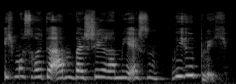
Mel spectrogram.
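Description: A woman's voice: extremely high pitch, steady tone, quick pace. An actress playing a young woman, a secretive and playful lover and accomplice, in a German radio play. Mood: conspiratorial.

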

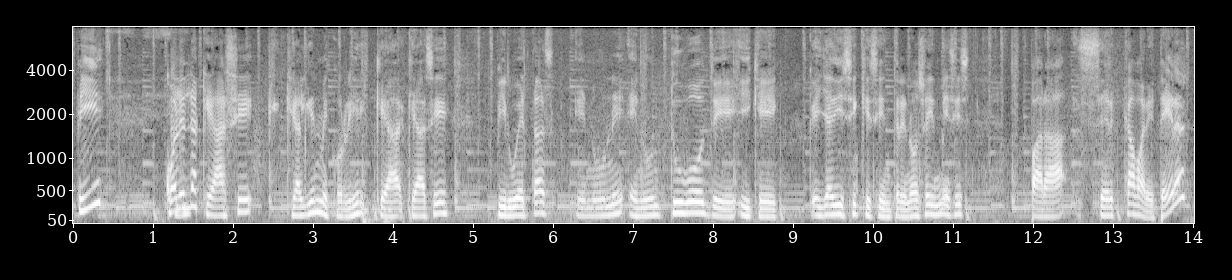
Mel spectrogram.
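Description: A man's voice: medium pitch, animated, slow, over music. A man hosting a radio show, chatting casually in a joking, teasing and opinionated way.

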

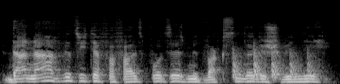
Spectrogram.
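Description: An actor playing a brisk, authoritative army doctor in a German radio drama, speaking formally and didactically. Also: male voice, mid-range voice, fairly even intonation, background noise, close to an everyday voice. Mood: clinical, assured. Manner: didactic, formal, clipped military address. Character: brisk, authoritative male army psychiatrist with major's rank.

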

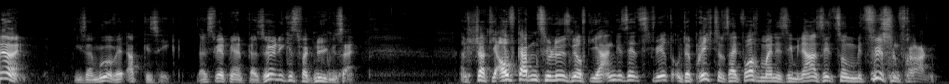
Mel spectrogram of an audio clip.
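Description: An actor playing a spiteful, scheming academic in a German radio play, haughty, biting and emphatic. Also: male voice, medium pitch, fairly bright tone. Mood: indignant, spiteful. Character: spiteful, scheming male academic, arrogant and vindictive.

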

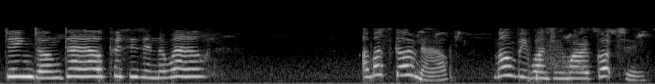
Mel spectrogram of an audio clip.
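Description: A woman's voice: very high voice, animated, a little slow. An actress playing an earnest, polite young girl in a radio drama, with an English accent. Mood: playful. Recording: dull lo-fi radio recording with faint noise.

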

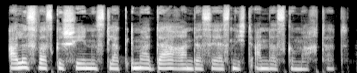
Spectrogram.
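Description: A woman's voice: mid-range voice, level tone, fast, a little mellow, no echo, clean studio sound, close to an everyday voice. A woman narrating a literary radio drama, recounting an anxious man's inner thoughts. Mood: reflective, measured.

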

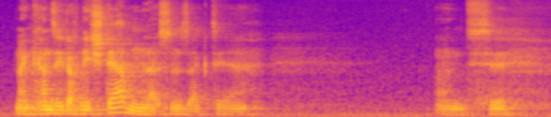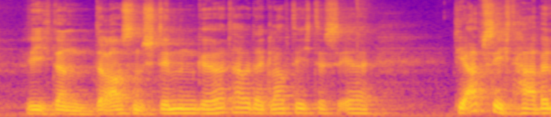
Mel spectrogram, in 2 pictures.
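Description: An actor playing an anxious, hesitant husband and father testifying at his trial in a radio play. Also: low voice. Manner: hesitant, halting, searching for words. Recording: echoey room, 1970 radio play.

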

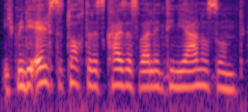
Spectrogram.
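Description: An actress playing a proud, ambitious middle-aged Roman empress in a German radio play, haughty and accusing. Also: female voice, lowish voice, steady tone, fast, lightly acted. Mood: indignant, proud.

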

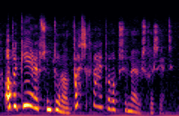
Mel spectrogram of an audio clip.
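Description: An actress playing a chatty, scornful, neglected wife in a comic radio play, colloquial and sarcastic, often laughing. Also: female voice, sits high, wildly swooping pitch, fast, a bit bright, slight background noise, heavily acted. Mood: chatty storytelling.

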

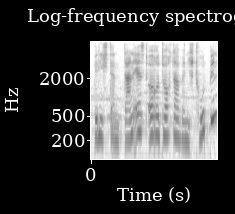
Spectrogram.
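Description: A proud, cheeky schoolgirl in a radio play. The voice is high, direct and childlike, with faint music in the background. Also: steady tone, moderate pace, vocal fry. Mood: cheeky, insistent. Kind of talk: naturalistic radio drama dialogue.

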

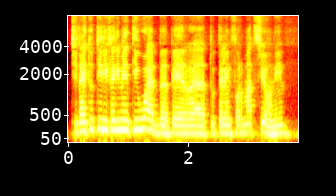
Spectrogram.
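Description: A man's voice: fairly high pitch, fairly even intonation, normal speed, fairly bright tone. A man hosting a radio interview, reading out show details and asking questions. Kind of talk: scripted radio announcements and interview.

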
